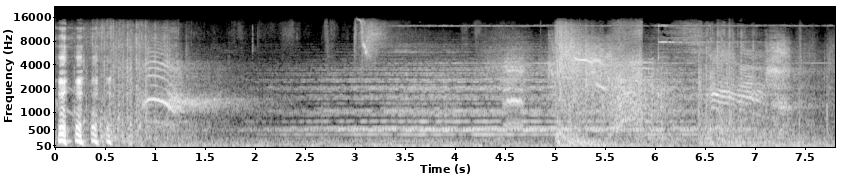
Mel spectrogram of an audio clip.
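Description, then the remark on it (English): A crow-like bird gives a rapid burst of four loud, harsh caws, then falls quiet beneath a steady droning, tonal background with a few scattered rustling noises. “Candyman, hi, spoiler, Candyman takes out the bird with a sniper rifle.”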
